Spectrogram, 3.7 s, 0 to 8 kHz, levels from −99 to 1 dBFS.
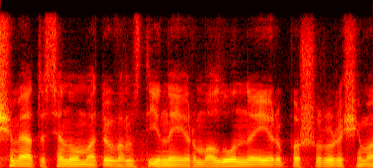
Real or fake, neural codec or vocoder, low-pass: fake; codec, 24 kHz, 0.9 kbps, DualCodec; 7.2 kHz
